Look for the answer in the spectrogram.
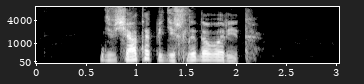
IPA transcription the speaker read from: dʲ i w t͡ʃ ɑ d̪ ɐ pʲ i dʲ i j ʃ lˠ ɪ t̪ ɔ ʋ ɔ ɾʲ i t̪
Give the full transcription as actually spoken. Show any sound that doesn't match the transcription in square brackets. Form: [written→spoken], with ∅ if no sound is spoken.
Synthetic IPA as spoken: dʲ i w t͡ʃ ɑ [d̪→t̪] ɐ pʲ i dʲ i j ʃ lˠ ɪ [t̪→d̪] ɔ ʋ ɔ ɾʲ i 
